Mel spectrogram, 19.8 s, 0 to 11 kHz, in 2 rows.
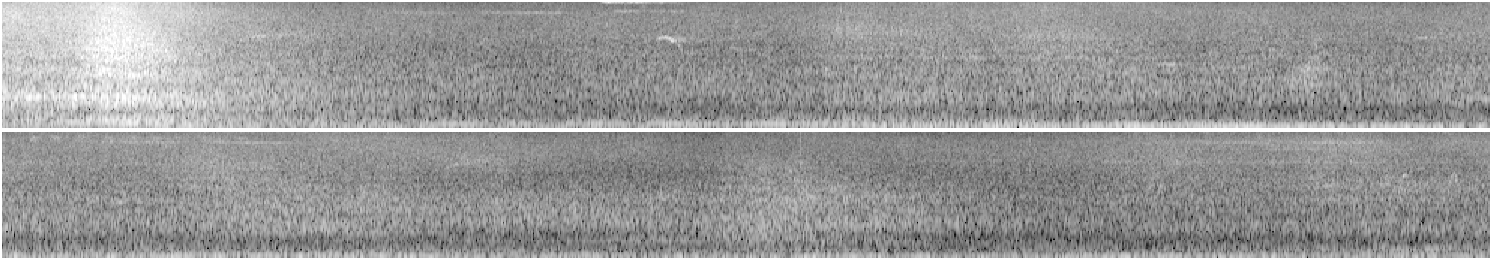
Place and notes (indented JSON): {
  "title": "Adrianópolis, Manaus - Amazonas, Brésil - Rua Teresina at down",
  "date": "2012-07-18 18:02:00",
  "description": "In one of the few streets still arborized of Manaus, some birds maintain a pastoral soundscape punctuated by the steady stream of cars. Some children home from school.",
  "latitude": "-3.11",
  "longitude": "-60.01",
  "altitude": "75",
  "timezone": "America/Manaus"
}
